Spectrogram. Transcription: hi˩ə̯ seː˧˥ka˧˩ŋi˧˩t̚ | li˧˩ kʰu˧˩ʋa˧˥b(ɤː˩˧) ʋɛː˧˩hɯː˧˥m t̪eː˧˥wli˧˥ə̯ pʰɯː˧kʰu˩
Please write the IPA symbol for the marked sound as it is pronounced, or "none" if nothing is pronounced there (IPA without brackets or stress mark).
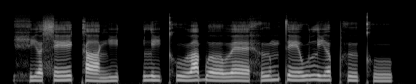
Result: ɤː˩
